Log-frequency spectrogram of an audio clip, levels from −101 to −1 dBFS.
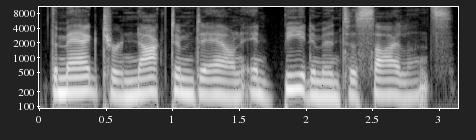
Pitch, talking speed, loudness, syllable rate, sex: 175 Hz, 190 wpm, -16 LUFS, 5.1 syllables/s, female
